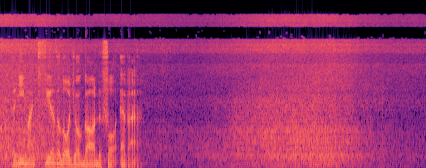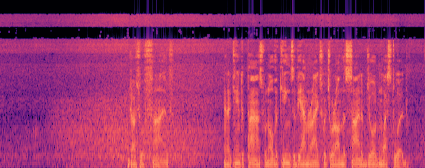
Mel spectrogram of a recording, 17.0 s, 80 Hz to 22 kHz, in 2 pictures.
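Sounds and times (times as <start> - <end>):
ocean waves rushing in: 0.0 - 17.0.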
